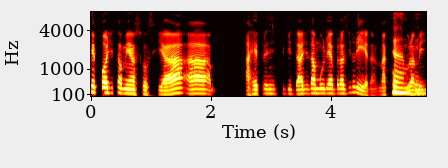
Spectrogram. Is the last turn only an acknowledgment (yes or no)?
yes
